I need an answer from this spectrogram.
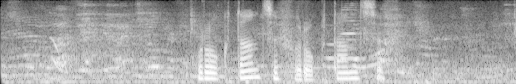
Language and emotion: Russian, neutral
